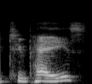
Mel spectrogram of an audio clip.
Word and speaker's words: TUPE: It's the way most people pronounce the acronym TUPE. Some people call it TUPE, or I've heard a few TUPEs, but I stick with TUPE.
